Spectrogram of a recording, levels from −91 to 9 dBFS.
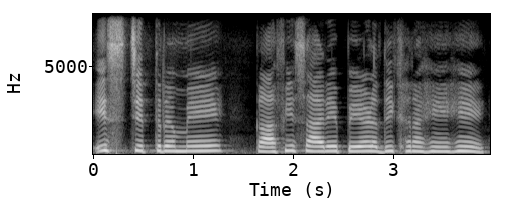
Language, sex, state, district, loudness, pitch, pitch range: Hindi, female, Madhya Pradesh, Bhopal, -13 LUFS, 270 Hz, 260-280 Hz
